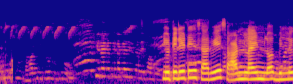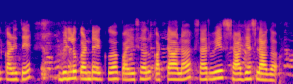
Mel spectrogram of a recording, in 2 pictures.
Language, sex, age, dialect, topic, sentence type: Telugu, male, 51-55, Telangana, banking, question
